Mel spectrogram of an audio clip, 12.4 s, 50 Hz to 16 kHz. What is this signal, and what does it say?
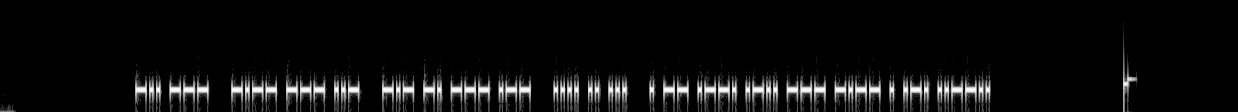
Morse code, heard as a keyed tone, about 34 wpm, 700 Hz. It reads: DO YOU KNOW HIS EMPLOYER?
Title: Sentences from Top 1600 Words 35wpm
